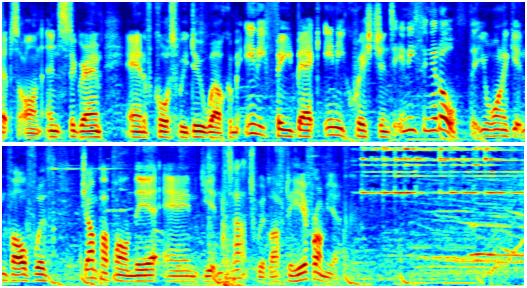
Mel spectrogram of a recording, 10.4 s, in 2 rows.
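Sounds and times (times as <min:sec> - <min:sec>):
speech: 0:00.0 - 0:09.0
soft clinks: 0:05.7 - 0:06.6, 0:08.8 - 0:10.4
last call bell ringing: 0:05.7 - 0:06.9, 0:08.7 - 0:10.4
low murmur of crowd: 0:08.7 - 0:10.4.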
